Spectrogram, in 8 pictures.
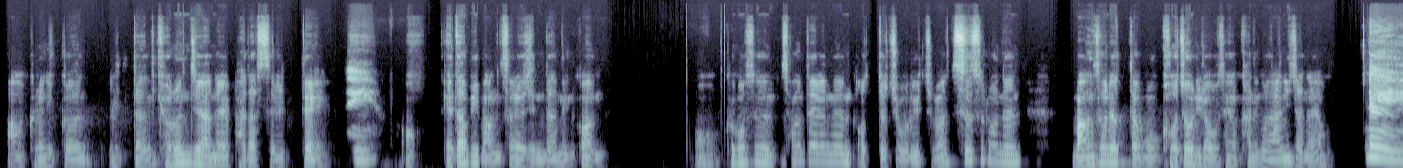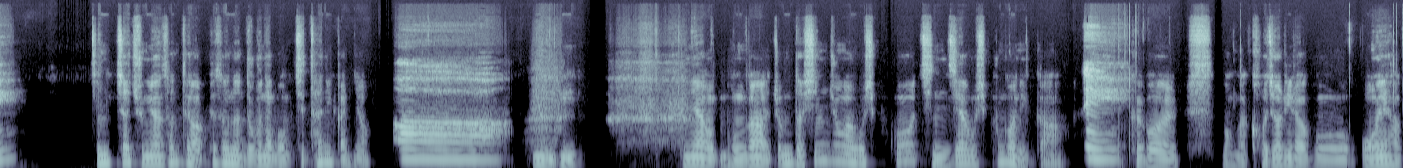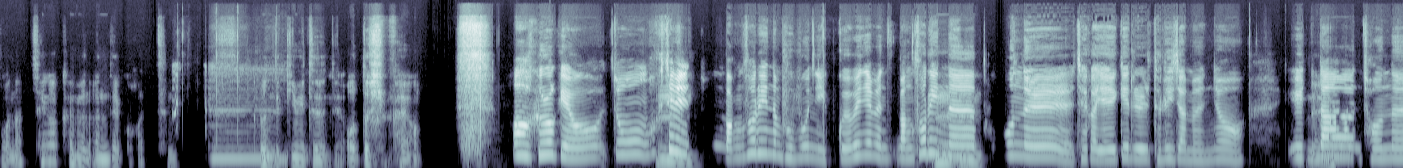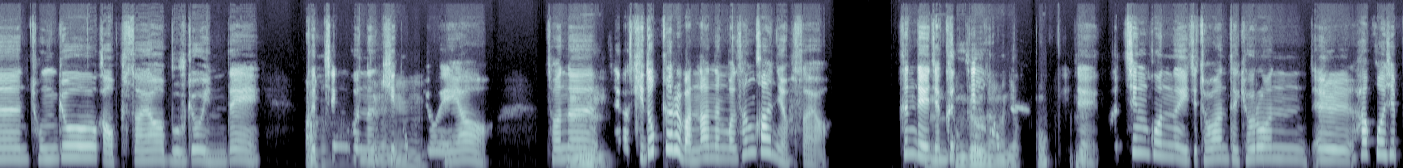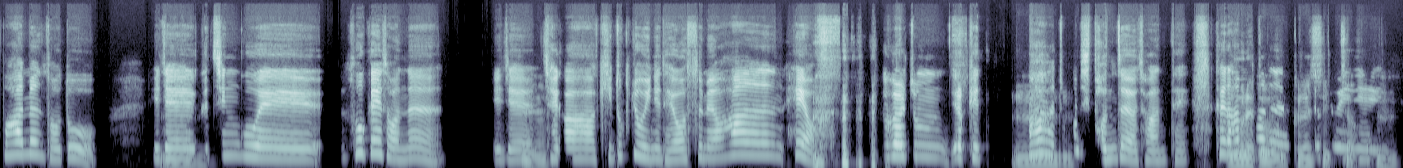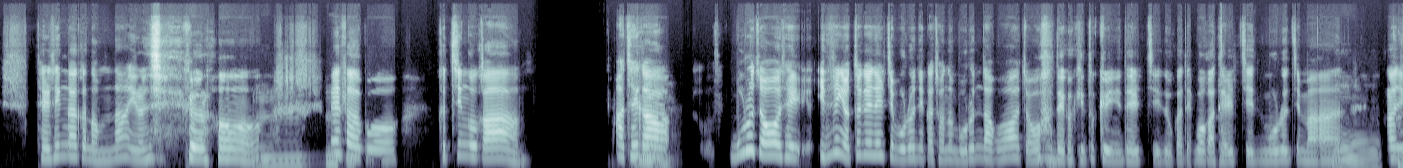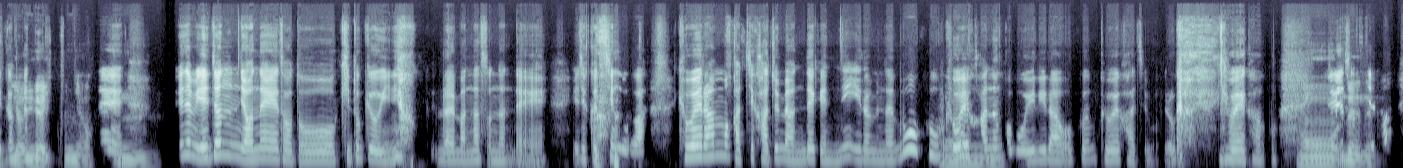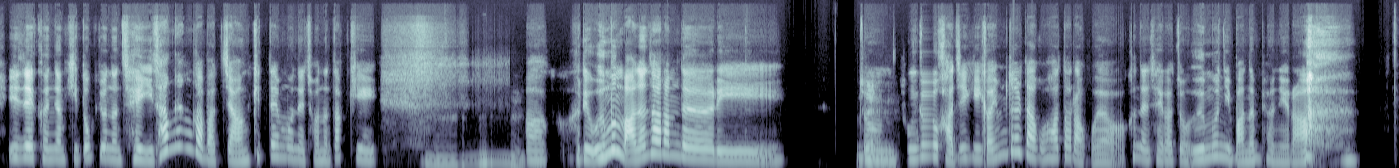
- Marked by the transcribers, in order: other background noise; tapping; teeth sucking; laughing while speaking: "어떠신가요?"; laugh; laughing while speaking: "식으로"; laugh; laughing while speaking: "기독교인이여"; laugh; laughing while speaking: "이렇게"; teeth sucking; laughing while speaking: "편이라"
- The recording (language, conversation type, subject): Korean, advice, 결혼 제안을 수락할지 망설이는 상황에서 어떻게 결정해야 할까요?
